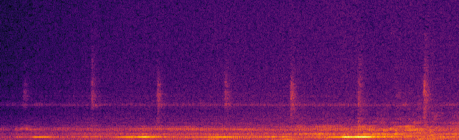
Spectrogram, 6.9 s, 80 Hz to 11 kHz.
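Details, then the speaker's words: Creality Ender 3 V3 KE with an add-on USB-C ADXL vibration sensor, running the Y-axis resonance test as the bed shakes front to back: a steady buzzing hum with faint clicks about once a second; normal. "Là, il fait détection des vibrations de l'axe Y. Donc, le plateau, il bouge devant, derrière."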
